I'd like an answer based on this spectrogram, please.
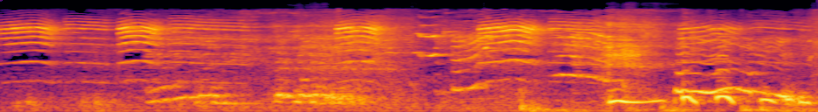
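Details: Holly, a house dog who cries in panic whenever she hears squeak toys, gives short rising-and-falling whimpers inside a small room, mixed with sharp high-pitched toy squeaks and a brief voice.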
